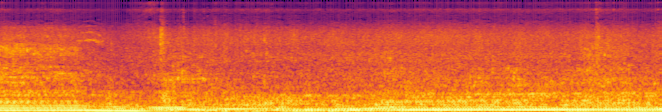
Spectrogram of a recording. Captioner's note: car engine rumbling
